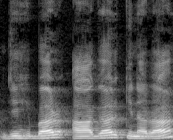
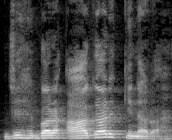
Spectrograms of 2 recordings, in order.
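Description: Both takes have the same delivery.

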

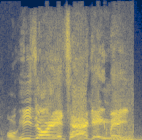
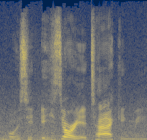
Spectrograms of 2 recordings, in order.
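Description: First: High, loud, fast panicked yell; terrified horror victim. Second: Said in the usual way. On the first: Real, not acted. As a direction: shriek as he attacks you. Panic as boss attacks.

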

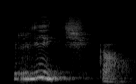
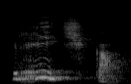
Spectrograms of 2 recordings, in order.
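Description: Both takes have the same delivery.

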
